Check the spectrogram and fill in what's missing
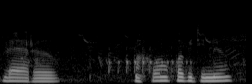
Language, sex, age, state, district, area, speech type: Bodo, female, 60+, Assam, Udalguri, rural, spontaneous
